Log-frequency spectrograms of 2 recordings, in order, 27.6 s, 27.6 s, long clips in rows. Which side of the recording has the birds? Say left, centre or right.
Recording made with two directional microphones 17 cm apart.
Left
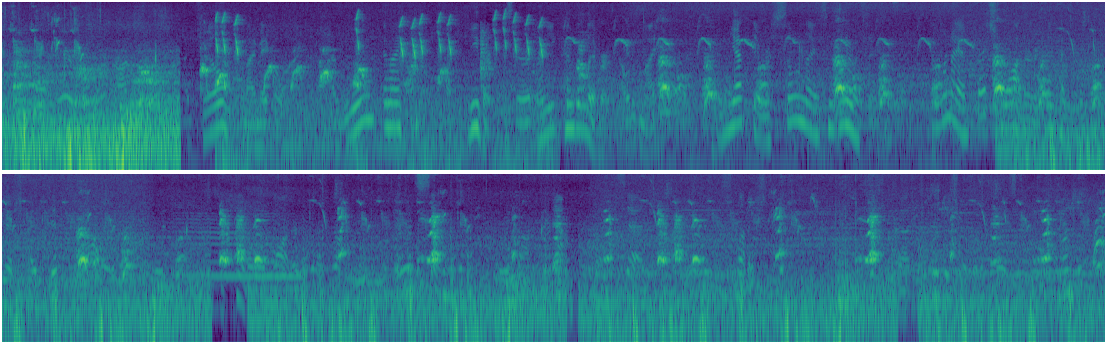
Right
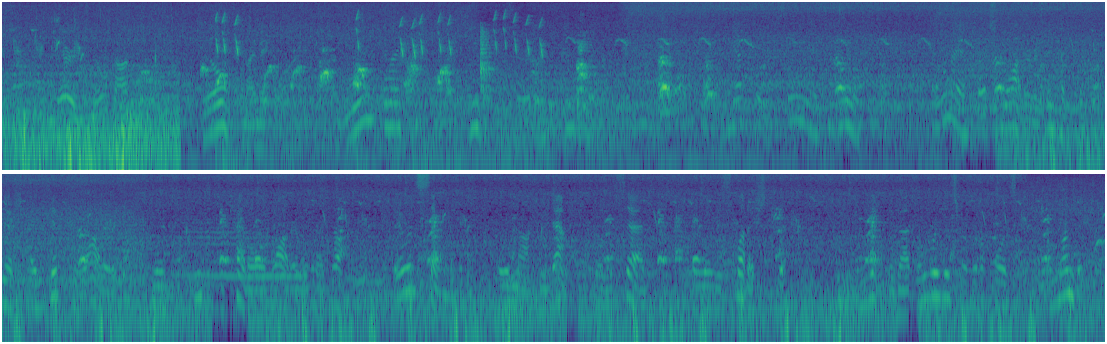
left.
